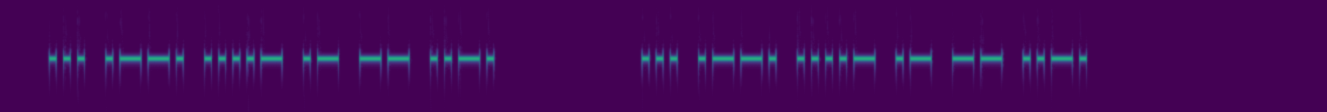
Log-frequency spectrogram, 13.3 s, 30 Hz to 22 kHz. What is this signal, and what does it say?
Morse code, heard as a keyed tone, about 17 wpm, 700 Hz. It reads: SP4AMF SP4AMF
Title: DXCC-100 Call Signs - 6 Characters - Repeated 2x - 17wpm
